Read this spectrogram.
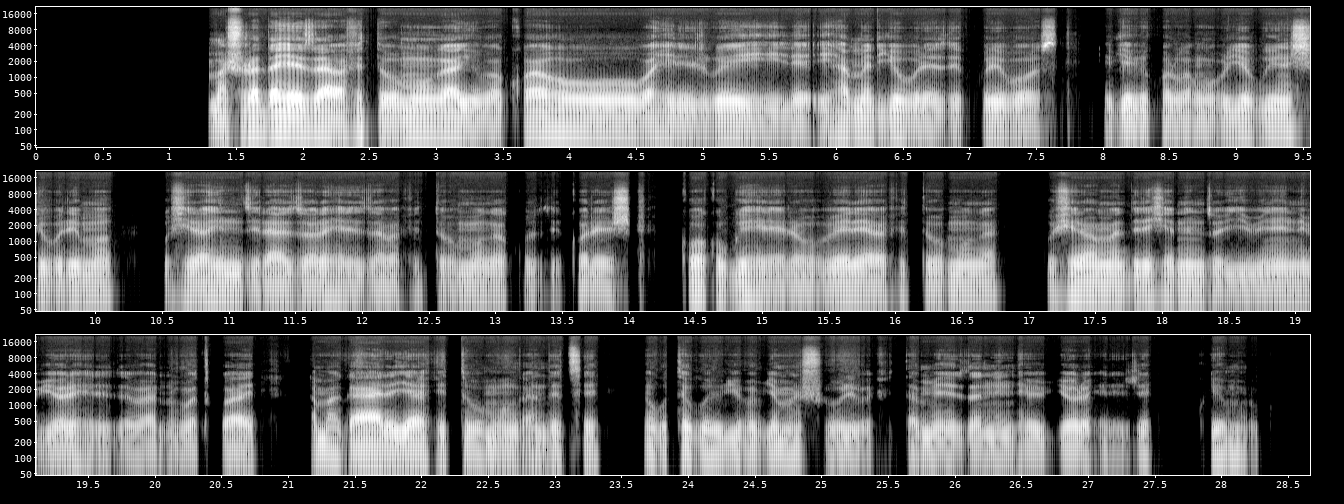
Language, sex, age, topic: Kinyarwanda, male, 25-35, education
